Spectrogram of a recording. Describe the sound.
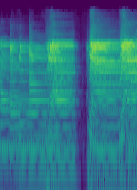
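Clean electric guitar tone with a slight harmonic distortion, giving rich upper overtones. Several sustained chords ring out, briefly drop away near the middle, then return with a loud new chord.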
